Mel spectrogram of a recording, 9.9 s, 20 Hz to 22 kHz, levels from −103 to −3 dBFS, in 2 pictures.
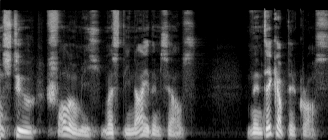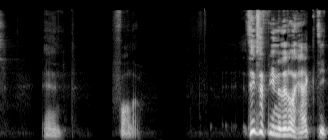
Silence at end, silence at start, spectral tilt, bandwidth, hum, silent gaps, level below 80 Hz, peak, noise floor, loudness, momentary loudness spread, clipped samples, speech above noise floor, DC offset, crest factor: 0.05 s; 0 s; -3.5 dB/octave; 16.5 kHz; none; 5.43-5.52 s, 6.31-6.59 s, 7.35-7.70 s; -80 dBFS; -2 dBFS; -78 dBFS; -22 LUFS; 20 LU; under 0.1%; 55 dB; under 0.1%; 22 dB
